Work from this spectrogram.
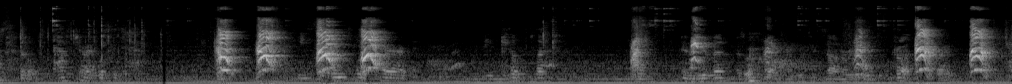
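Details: Two dogs at play, one black and white: a group of four sharp barks early on, quieter growls and yaps, then another burst of barks near the end, over a constant low hum and background talk.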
